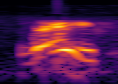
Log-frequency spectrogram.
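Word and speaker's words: Ralph: uh Rafe you think Rafe that sounds great and it's spelled r a l p how's that and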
